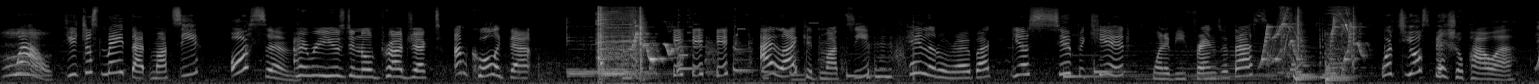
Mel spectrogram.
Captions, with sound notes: Wow! You just made that, Motsi? Awesome! I reused an old project. I'm cool like that. (Giggles) I like it, Motsi! Hey, Little Robot, you're super cute! Wanna be friends with us? What's your special power?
